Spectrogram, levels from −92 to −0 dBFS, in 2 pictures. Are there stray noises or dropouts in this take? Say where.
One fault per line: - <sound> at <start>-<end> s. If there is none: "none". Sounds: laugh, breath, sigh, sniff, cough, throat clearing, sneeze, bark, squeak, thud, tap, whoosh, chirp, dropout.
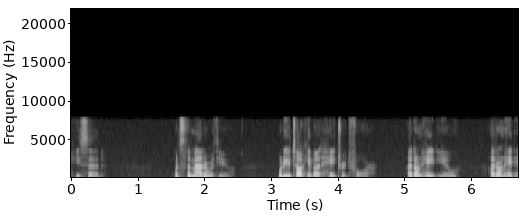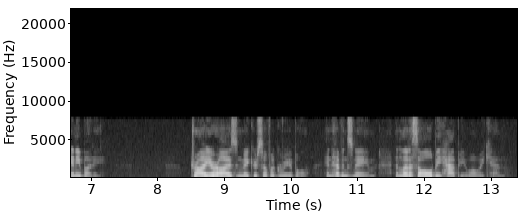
none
